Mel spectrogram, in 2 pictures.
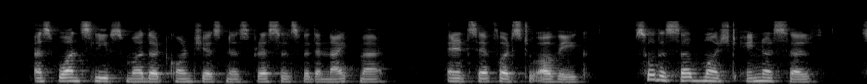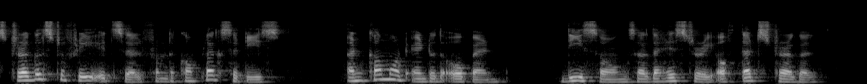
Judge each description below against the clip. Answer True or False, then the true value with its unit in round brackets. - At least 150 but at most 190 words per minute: False (140 wpm)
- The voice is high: False (135 Hz)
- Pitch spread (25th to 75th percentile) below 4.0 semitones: False (4.3 semitones)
